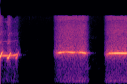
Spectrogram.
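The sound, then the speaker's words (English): Someone whistles: a quick wavering chirp, then two longer steady notes, each breathy and airy with plenty of rushing breath behind the tone, separated by short silences. “I can whistle, but I can't right now for some reason.”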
